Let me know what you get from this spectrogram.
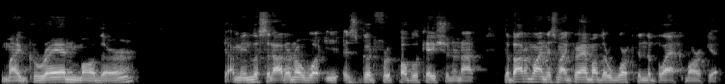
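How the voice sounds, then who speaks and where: Forties male guest from Ukraine; deep, even delivery with little movement, meandering with restarts. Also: a little fast, no echo. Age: 40s. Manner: meandering, restarts, repeats "the bottom line is". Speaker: interview guest. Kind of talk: casual interview storytelling.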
